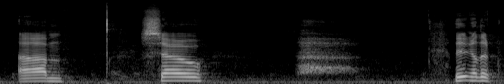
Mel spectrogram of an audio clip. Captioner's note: sighs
